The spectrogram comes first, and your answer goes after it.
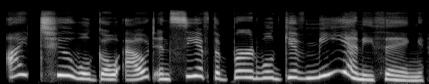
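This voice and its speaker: A woman voicing a sorrowful young girl who speaks softly and hopefully. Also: high voice, sing-song, measured pace, no echo, clean studio sound.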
